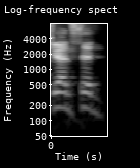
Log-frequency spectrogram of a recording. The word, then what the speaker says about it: Jenstad: spell sound like it spells but that's how it's spelled um i am jenn said j-e-n-s-t-a-d on my last name uh if you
